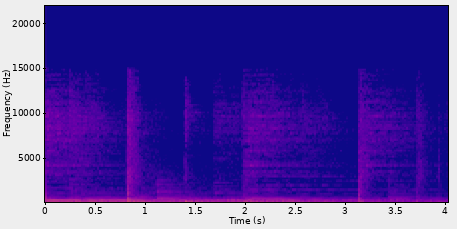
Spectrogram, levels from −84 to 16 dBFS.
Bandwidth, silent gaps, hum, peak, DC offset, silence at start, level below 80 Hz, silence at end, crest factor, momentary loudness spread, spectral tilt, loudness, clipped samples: 15 kHz; none; none; -30 dBFS; under 0.1%; 0 s; -54 dBFS; 0 s; 18 dB; 11 LU; -5 dB/octave; -48 LUFS; under 0.1%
